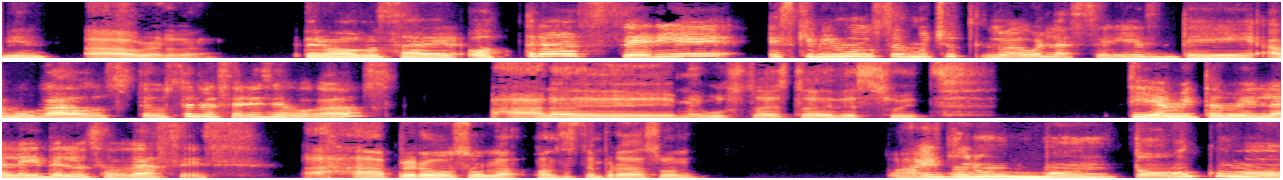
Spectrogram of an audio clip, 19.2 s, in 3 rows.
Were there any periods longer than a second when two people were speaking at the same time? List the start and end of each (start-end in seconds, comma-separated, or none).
none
